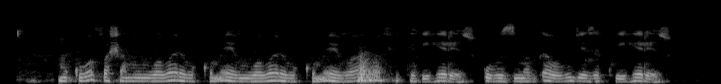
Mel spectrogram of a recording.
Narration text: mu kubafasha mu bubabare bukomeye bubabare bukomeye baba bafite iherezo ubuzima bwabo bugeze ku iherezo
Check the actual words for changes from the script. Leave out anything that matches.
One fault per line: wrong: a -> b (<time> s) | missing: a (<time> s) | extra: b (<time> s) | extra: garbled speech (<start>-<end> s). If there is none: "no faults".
no faults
